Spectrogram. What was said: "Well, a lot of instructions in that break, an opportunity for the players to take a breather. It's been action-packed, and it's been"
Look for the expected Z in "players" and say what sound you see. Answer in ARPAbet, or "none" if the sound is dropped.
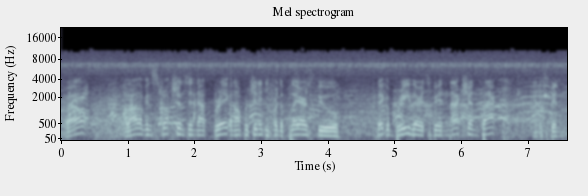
S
